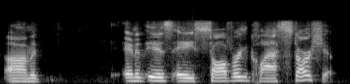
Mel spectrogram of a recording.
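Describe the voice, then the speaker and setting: A man chatting casually as a podcast host, rambling and halting, with frequent hesitations. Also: a little high, steady tone, no echo. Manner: halting, rambling, chuckles often. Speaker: live stream host. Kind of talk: casual fan podcast chat.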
